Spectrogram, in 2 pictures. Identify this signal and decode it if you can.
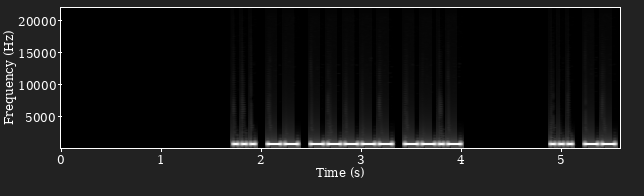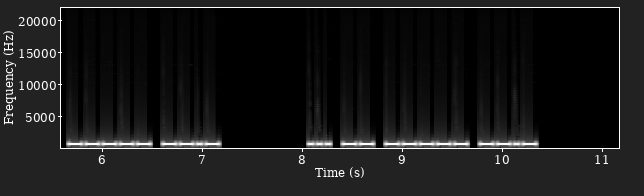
Morse code, heard as a keyed tone, about 28 wpm, 700 Hz. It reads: SM0Q SM0Q SM0Q
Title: DXCC-100 Call Signs - 4 Characters - Repeated 3x - 28wpm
